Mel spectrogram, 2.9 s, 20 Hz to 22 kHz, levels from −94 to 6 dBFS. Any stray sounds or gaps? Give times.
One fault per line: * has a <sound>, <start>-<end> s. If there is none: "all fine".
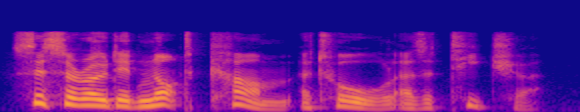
all fine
